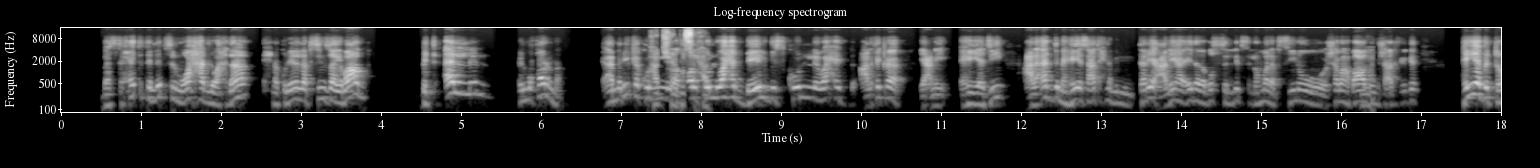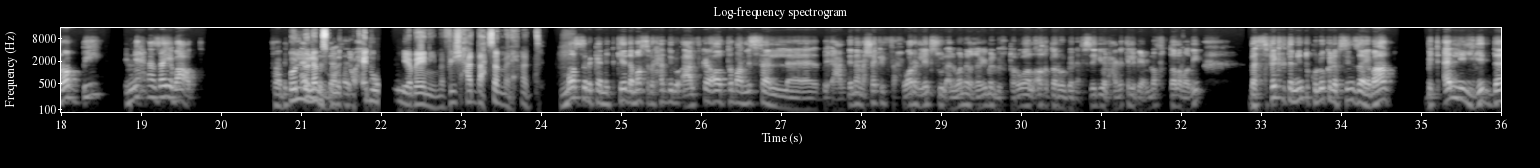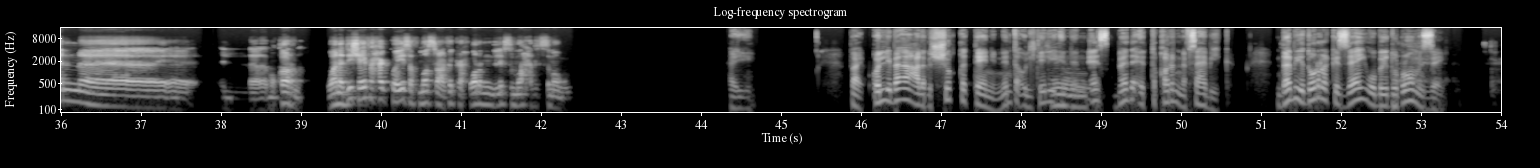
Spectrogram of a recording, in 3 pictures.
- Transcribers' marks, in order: other background noise; tapping
- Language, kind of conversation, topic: Arabic, podcast, إيه أسهل طريقة تبطّل تقارن نفسك بالناس؟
